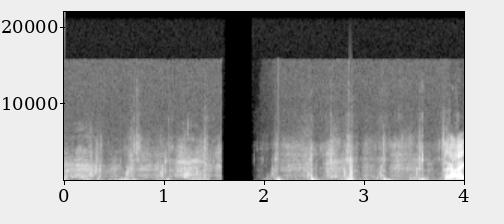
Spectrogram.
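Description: A jogger's footfalls on a path in a steady running rhythm, about three steps a second, picked up by a handheld camera bouncing with each stride. The sound cuts out completely for a moment just under two seconds in.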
